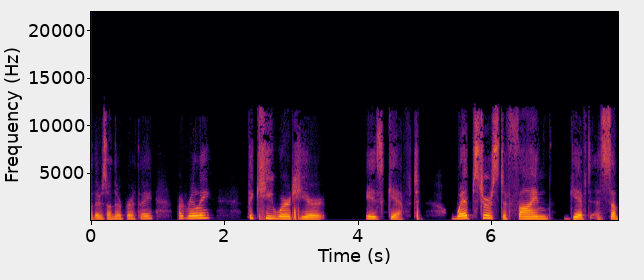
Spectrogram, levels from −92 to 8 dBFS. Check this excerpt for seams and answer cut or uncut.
uncut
